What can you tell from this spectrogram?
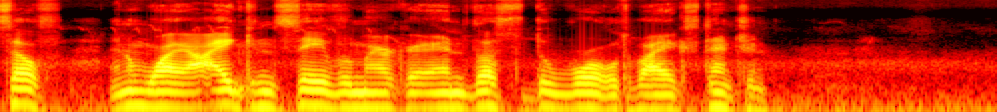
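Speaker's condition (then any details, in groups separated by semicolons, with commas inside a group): Brain injury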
